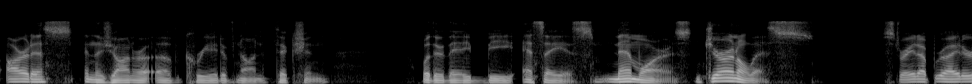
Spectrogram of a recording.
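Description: Speech passing through a G.722 call path with nothing above 8 kHz has two short stalls from a late packet, at 4.56 to 4.65 s and 4.74 to 4.86 s. Each time the jitter buffer ran dry and the receiver held the last sound for about 65 ms and then 85 ms before resuming from the same point. Unlike a dropout, nothing is skipped; the sound just drags briefly with a slight buzz or dip.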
